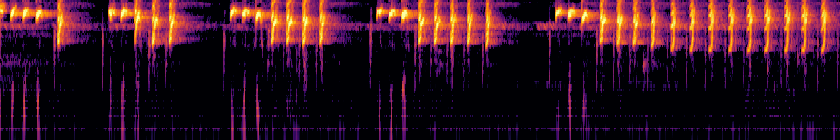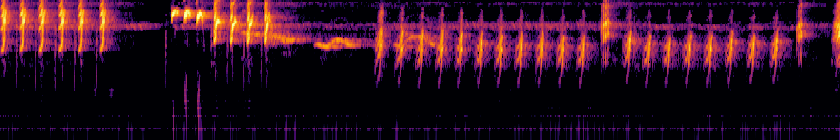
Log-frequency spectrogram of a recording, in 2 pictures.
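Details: Long-tailed shrike in full lure song to rile other shrikes: dense bursts of rapid high chattering trills, then a lower, sustained rattling series. Faint low background rumble.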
